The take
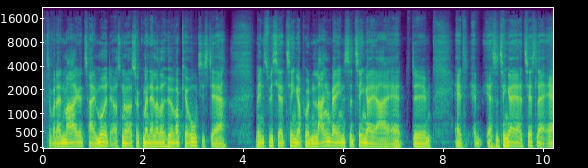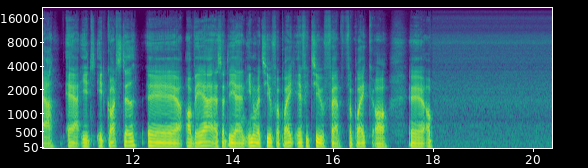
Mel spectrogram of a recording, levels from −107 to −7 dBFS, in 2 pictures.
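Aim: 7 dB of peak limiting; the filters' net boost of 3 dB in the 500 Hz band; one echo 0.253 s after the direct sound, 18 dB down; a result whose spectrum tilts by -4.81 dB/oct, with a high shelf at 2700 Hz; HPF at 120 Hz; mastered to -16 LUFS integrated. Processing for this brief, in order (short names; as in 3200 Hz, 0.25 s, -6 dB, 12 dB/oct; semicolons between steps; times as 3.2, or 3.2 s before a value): HPF 120 Hz; bell 500 Hz +4 dB; high shelf 2700 Hz -8.5 dB; limiter -7.5 dBFS; echo 0.253 s -18 dB; gain +4.5 dB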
